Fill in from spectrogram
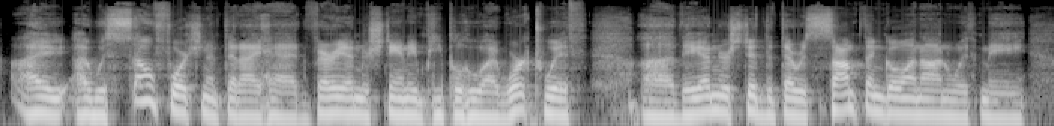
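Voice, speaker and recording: A very fast American-accented delivery with fairly even intonation. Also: man, fairly high pitch for a man. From Colorado, US. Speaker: movie critic and journalist. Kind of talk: interview testimony. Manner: halting, many repetitions.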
